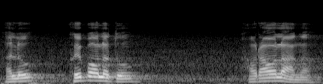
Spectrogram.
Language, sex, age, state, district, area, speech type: Goan Konkani, male, 45-60, Goa, Bardez, rural, spontaneous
